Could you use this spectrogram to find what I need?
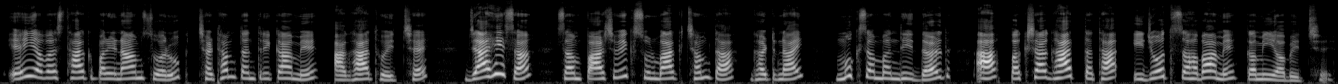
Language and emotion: Maithili, neutral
